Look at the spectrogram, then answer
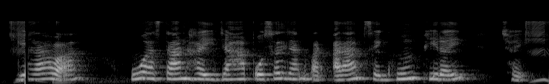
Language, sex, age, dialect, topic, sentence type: Magahi, female, 46-50, Western, agriculture, statement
